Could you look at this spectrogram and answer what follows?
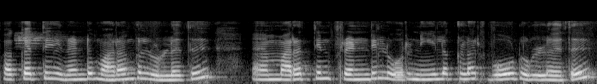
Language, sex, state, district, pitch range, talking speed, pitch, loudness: Tamil, female, Tamil Nadu, Kanyakumari, 225-255 Hz, 110 wpm, 245 Hz, -14 LUFS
